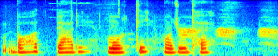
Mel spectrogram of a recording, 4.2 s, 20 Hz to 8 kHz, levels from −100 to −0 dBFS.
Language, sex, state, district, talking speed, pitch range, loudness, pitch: Hindi, male, Himachal Pradesh, Shimla, 70 wpm, 160-175 Hz, -19 LUFS, 165 Hz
